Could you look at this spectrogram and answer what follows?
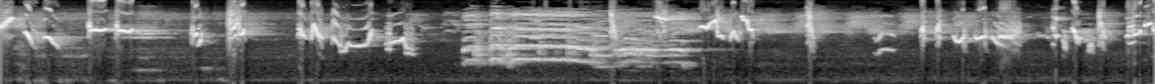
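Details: Morning ngeplong song of an Oriental magpie-robin, meant to arouse other kacer: varied whistles and trills broken by short gaps, a long rich harmonic passage in the middle, then rapid chattering notes.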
